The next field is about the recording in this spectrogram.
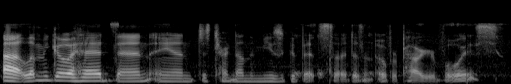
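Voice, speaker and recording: Bright, higher-pitched man with a stammering delivery. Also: very animated, fairly quick, lo-fi sound. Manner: stammers, repeating words as he goes. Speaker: game master running an online tabletop roleplaying session. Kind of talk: casual game chat, hosting. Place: online voice call.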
